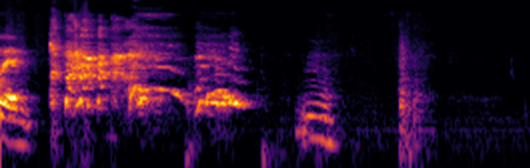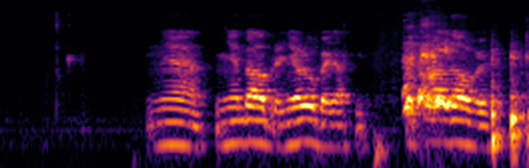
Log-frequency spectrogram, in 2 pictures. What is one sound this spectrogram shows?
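A young boy laughs nearby.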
